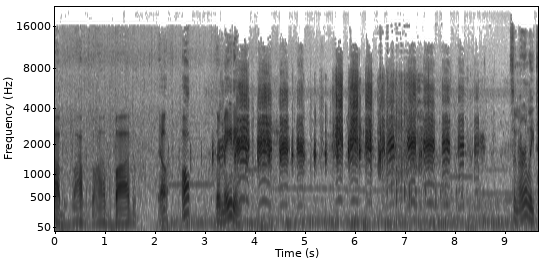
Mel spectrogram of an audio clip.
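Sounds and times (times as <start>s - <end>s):
speech: 0.0s - 4.2s, 9.2s - 9.6s
mallard ducks quacking on water: 2.5s - 9.3s.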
